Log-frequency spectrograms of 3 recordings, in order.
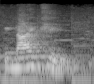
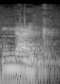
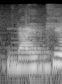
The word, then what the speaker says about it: Nike: It is Nike, not Nike. So, ഈ വേർഡിന്റെ ഉച്ചാരണം നൈക്കി എന്നാണ്. ഫസ്റ്റ് സിലബിൾ നൈ എന്നും ആൻഡ് സെക്കൻഡ് സിലബിൾ കീ എന്നും.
